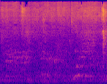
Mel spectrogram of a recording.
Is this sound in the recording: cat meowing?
no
